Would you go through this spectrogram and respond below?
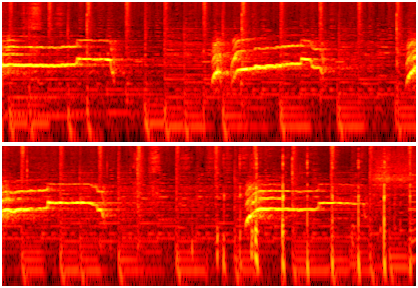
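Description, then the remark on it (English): Coyotes howl and yip in four rising, wavering bursts, several voices overlapping, over a steady low rhythmic backing. No one speaks. “Let's talk about coyotes.”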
